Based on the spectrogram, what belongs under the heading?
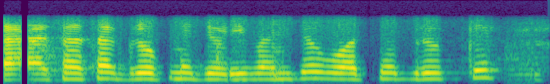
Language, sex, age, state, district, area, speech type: Sindhi, female, 30-45, Uttar Pradesh, Lucknow, urban, conversation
